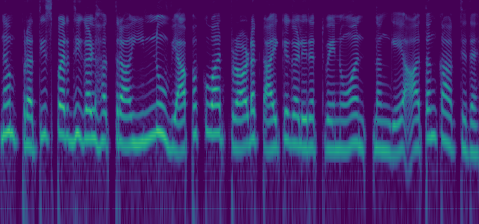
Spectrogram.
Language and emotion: Kannada, fearful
